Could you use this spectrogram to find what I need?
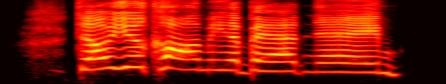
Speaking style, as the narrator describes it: she shouted

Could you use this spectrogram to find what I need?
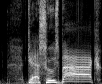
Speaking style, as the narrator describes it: he snarled

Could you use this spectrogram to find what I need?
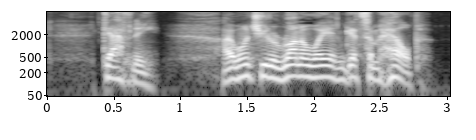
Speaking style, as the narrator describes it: Sabrina said

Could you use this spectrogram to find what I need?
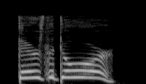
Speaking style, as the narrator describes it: Daphne shouted

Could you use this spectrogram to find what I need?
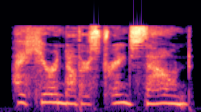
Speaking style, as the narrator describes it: she whispered

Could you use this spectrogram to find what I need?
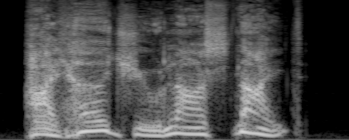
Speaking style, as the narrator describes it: said breathlessly

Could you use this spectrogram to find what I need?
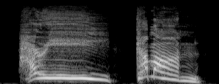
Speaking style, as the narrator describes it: screamed Hermione

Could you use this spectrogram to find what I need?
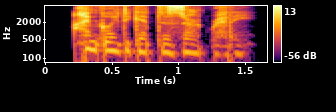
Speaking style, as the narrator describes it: whispered

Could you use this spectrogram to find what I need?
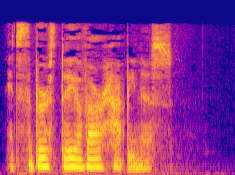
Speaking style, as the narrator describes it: said Anne softly

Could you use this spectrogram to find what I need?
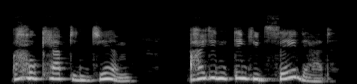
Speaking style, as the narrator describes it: she exclaimed reproachfully

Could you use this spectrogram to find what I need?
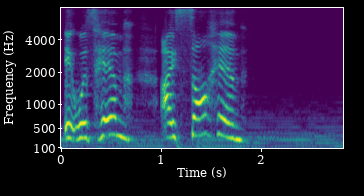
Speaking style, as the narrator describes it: an old man screaming

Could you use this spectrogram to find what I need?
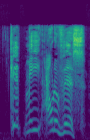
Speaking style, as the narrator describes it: the little girl cried

